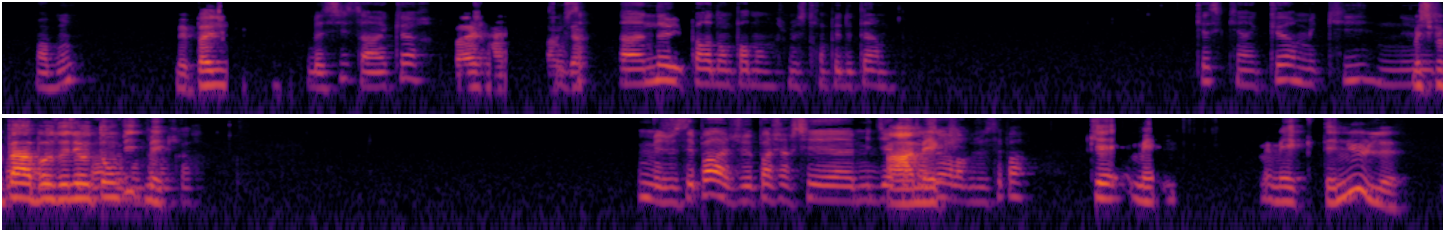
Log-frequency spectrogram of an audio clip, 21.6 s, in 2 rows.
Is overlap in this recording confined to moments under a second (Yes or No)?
No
